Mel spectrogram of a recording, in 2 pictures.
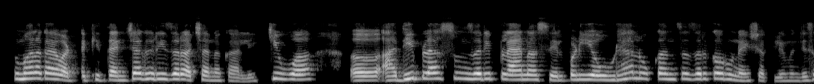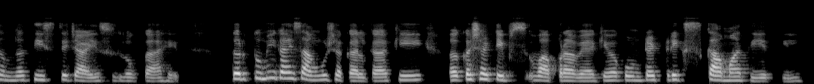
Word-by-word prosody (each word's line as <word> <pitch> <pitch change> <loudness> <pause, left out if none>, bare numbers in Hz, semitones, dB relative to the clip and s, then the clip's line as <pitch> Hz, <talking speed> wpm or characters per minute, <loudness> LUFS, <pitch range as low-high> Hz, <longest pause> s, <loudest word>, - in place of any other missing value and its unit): तुम्हाला 265 +2 +4
काय 260 -2 +4
वाटतं 195 -3 0
की 220 - -5
त्यांच्या 200 +4 +3
घरी 255 -1 +2
जर 245 0 +5
अचानक 195 -4 -1
आले 155 -1 -9
किंवा 240 -4 +2 0.5
अ, 180 - +1 0.3
आधीपासून 265 +5 +1
जरी 255 0 +6
प्लॅन 225 -2 +3
असेल, 215 -3 -2
पण 220 0 +1
एवढ्या 220 +3 +2
लोकांचं 255 -2 -1
जर 250 +1 +1
करू 260 -3 +2
नाही 170 -1 -3
शकले, 165 -3 -10
म्हणजे 165 +1 -9
समजा 195 -1 -5
30-40 200 -6 -4
लोकं 165 0 -7
आहेत, 155 0 -8 0.5
तर 255 -1 +7
तुम्ही 285 +1 -1
काय 285 -2 +3
सांगू 215 -4 0
शकाल 170 -6 -2
का, 165 0 0
की 205 +1 -3 0.4
कशा 235 +2 +4
टिप्स 195 -2 -1
वापराव्या 170 -3 0
किंवा 185 0 -2
कोणत्या 195 +1 -1
ट्रिक्स 220 +1 -3
कामात 185 -4 +2
येतील? 155 0 -10
210 Hz, 155 wpm, -20 LUFS, 180-250 Hz, 0.5 s, तर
